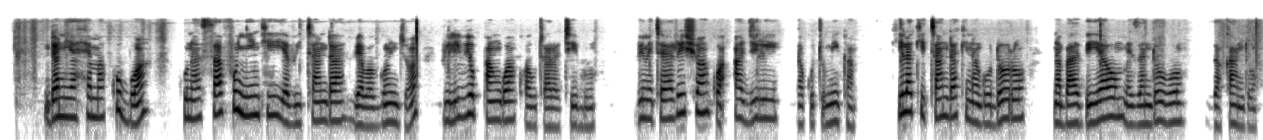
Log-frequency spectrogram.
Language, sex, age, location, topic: Swahili, female, 25-35, Kisii, health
